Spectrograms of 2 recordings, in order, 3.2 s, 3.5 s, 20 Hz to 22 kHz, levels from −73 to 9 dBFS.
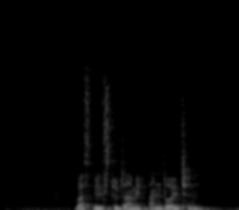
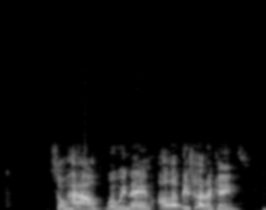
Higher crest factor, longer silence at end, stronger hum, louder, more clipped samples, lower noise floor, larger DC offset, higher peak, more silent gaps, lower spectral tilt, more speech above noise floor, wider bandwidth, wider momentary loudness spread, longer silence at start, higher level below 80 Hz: about the same, 16 dB vs 16 dB; first, 0.35 s vs 0 s; neither; second, -39 LUFS vs -14 LUFS; neither; second, -68 dBFS vs -77 dBFS; neither; second, -24 dBFS vs 0 dBFS; neither; first, -5.5 dB/octave vs -4 dB/octave; second, 31 dB vs 62 dB; first, 16 kHz vs 7.2 kHz; second, 7 LU vs 11 LU; first, 1 s vs 0.7 s; second, -88 dBFS vs -66 dBFS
